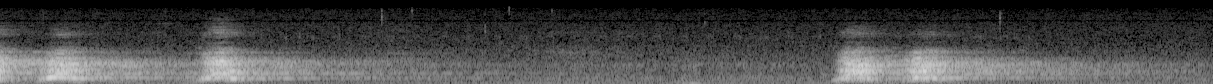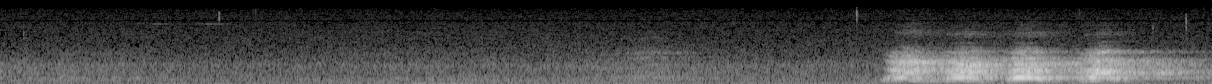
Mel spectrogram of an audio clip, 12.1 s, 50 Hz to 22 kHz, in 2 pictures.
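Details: Domestic dogs at a back fence bark around 9:30 am, loud, harsh barks in doubled or clustered bursts with pauses of several seconds, unprovoked, for about ten minutes, out of boredom and for recreation.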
